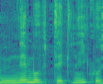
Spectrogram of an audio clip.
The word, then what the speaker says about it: mnémotechnique: Est-ce qu'il y a des moyens mnémotechniques aussi Je dis bien mnémotechnique, je ne sais pas si on le prononce, le N, mais il existe.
